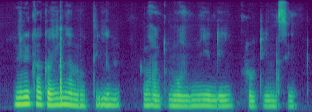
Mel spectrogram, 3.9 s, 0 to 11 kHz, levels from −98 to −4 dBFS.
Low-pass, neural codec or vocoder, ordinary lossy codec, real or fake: none; autoencoder, 22.05 kHz, a latent of 192 numbers a frame, VITS, trained on one speaker; none; fake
